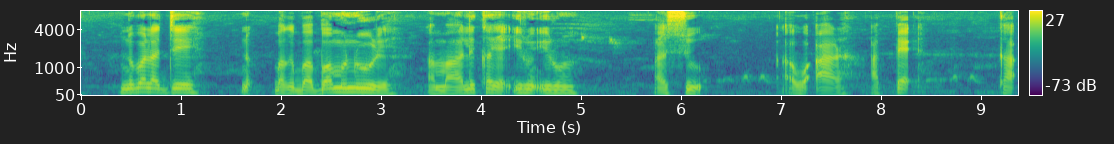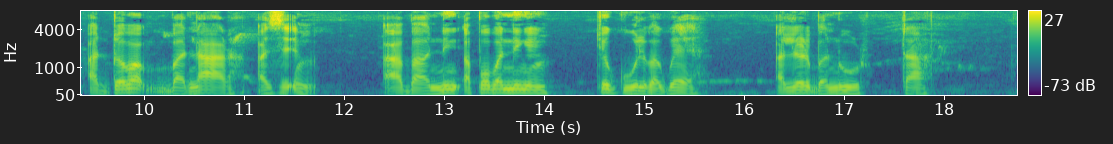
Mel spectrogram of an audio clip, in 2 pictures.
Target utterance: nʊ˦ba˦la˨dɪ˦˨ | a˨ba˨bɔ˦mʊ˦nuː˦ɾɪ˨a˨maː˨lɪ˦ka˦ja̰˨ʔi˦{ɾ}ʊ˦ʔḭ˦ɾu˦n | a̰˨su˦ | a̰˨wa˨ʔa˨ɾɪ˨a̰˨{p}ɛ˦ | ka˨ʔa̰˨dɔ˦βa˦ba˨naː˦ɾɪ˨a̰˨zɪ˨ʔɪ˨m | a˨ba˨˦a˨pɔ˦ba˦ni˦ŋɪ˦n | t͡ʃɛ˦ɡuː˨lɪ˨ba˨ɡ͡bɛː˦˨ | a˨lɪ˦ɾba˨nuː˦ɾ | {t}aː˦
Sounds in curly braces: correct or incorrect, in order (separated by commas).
correct, correct, correct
